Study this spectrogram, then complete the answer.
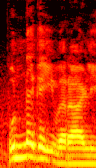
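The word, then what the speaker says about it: Punnagavarali: so we see this punnaga varali ragam is sometimes pronounced as punnagay varali ragam evoking smiles nagai means laughter pun is a subtle laughter which means a smile so it evokes not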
